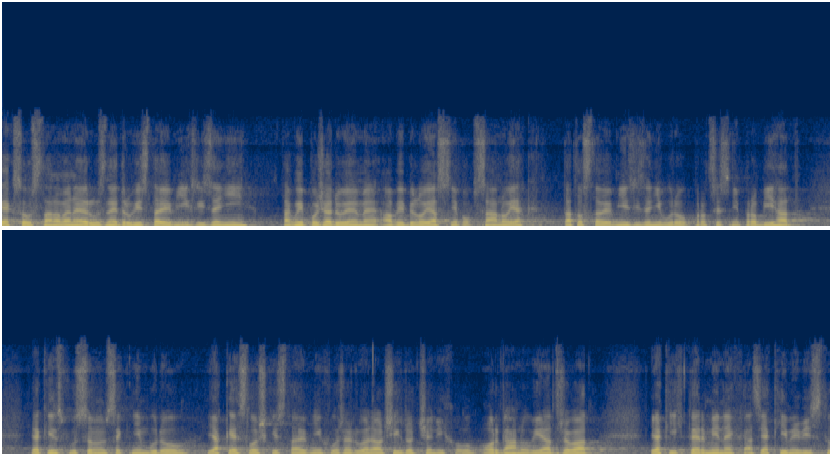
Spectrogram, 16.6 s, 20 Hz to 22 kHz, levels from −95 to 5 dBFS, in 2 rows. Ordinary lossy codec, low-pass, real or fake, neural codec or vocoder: Opus, 24 kbps; 10.8 kHz; real; none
